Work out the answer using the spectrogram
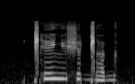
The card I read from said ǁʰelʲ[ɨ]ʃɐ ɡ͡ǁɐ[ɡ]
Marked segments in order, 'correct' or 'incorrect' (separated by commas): correct, correct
